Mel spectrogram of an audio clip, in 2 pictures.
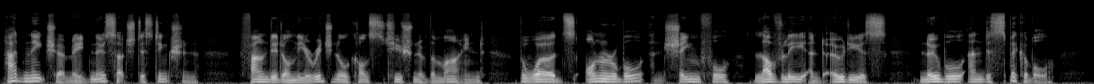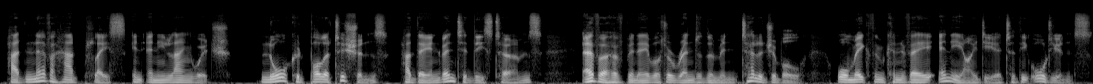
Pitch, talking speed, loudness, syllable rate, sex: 100 Hz, 155 wpm, -23 LUFS, 5.5 syllables/s, male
